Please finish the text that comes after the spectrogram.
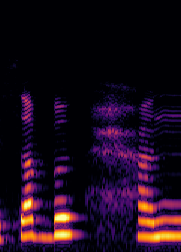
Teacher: یہ جو ہا ہے اس کے تلفظ کا خیال کرنا ہے کہ یہ حلق سے ادا ہوتا ہے تو اس لیے اس کا بھی تلفظ کا بہت خیال کرنا ہے۔ تو اس لفظ کو ہم یہاں پر با پہ قلقلہ کریں گے، اس لیے اس کو پڑھیں گے سب ہن۔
